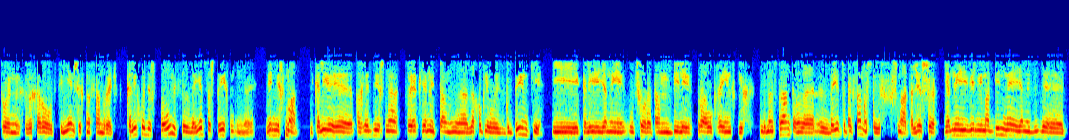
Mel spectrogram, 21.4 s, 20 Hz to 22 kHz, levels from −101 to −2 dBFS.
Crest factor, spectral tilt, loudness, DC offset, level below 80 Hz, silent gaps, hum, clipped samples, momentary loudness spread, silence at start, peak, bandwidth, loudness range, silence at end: 12 dB; -4.5 dB/octave; -17 LUFS; under 0.1%; -60 dBFS; none; none; under 0.1%; 5 LU; 0 s; -4 dBFS; 3.9 kHz; 2 LU; 0.1 s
